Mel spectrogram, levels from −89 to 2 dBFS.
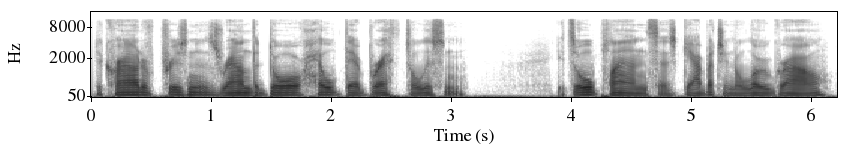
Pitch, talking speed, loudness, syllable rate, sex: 95 Hz, 200 wpm, -18 LUFS, 4.8 syllables/s, male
